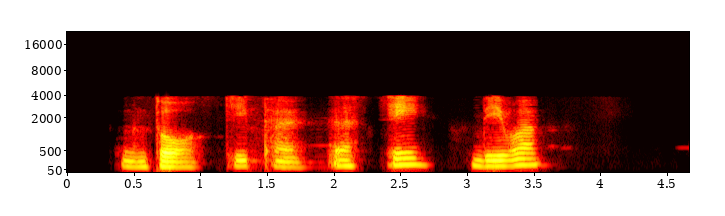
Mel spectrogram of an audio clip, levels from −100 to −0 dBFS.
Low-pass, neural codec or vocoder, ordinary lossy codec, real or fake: 7.2 kHz; codec, 16 kHz, 0.5 kbps, X-Codec, HuBERT features, trained on balanced general audio; AAC, 16 kbps; fake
